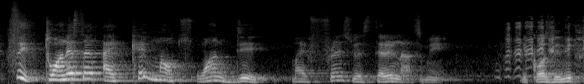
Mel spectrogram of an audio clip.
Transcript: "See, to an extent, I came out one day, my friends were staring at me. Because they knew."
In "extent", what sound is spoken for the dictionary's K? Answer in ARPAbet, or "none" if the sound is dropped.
none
